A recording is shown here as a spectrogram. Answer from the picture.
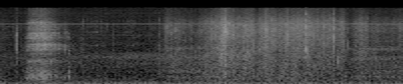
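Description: Soft rustling and brushing of large pumpkin leaves and vines being pushed aside by hand close to the microphone. It comes as a short rustle near the start and a longer one in the middle.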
